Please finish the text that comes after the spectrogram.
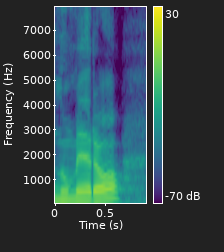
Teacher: Então, proparoxítona. Se fosse oxítona, ia ser numeró, né?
